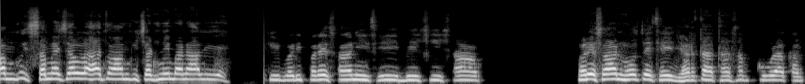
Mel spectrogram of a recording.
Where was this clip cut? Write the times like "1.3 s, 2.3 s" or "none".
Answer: 2.7 s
